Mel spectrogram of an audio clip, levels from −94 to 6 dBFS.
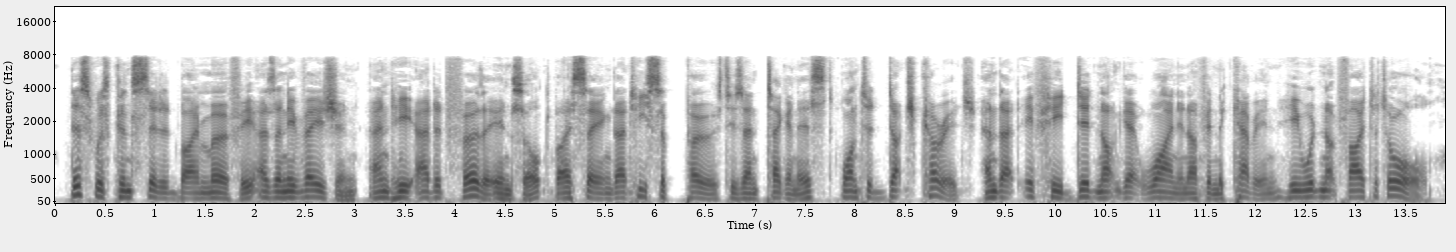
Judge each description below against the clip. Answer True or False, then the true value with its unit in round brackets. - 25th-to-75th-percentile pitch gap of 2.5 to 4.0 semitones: True (3.5 semitones)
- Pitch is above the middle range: False (115 Hz)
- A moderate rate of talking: True (175 wpm)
